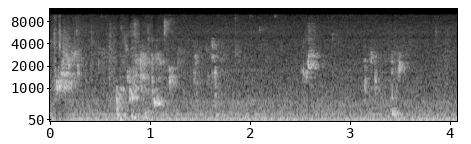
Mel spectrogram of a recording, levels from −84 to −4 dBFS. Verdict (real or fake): real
